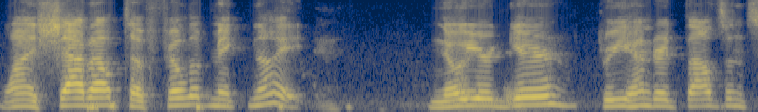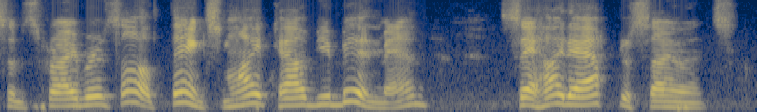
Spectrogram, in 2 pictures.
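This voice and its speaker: A man's voice: high-pitched, slow pace, dry recording. A man hosting a live-streamed show, chatting casually with a band, reading out chat messages and laughing often. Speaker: livestream show host.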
